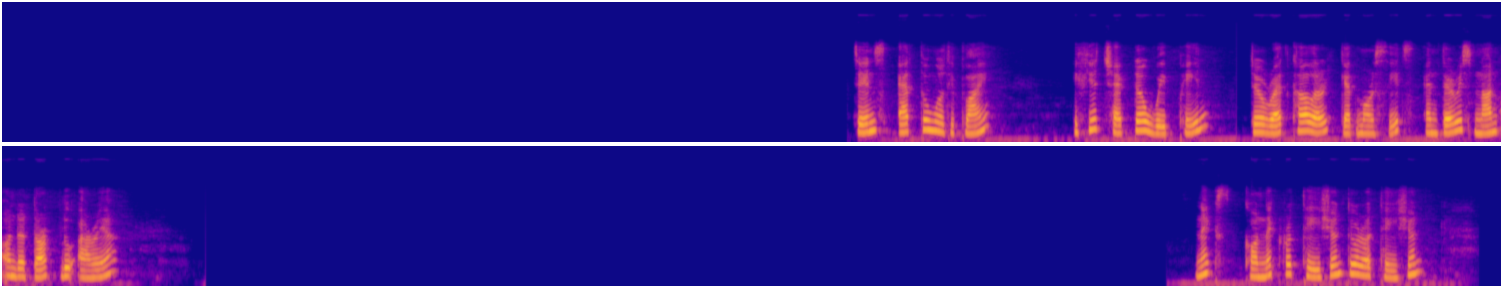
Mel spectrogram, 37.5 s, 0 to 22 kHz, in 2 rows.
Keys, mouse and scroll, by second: 2.3 scroll up 1, 2.3-2.6 scroll down 4, 2.6 middle click, 3.0 middle click, 3.3 scroll down 1, 3.6-4.3 scroll up 3, 12.9 scroll up 5, 13.1 middle click, 13.4-15.4 scroll down 2, 15.9 middle click, 22.1 middle click, 22.6 middle click, 22.6 middle click, 23.2-23.8 scroll down 6, 23.8-25.5 scroll up 6, 25.5 scroll down 1, 25.8-26.2 scroll up 1, 26.2 middle click, 26.4-26.8 scroll up 3, 27.1 middle click, 28.0-28.7 scroll down 7, 31.2 scroll down 2, 31.6 scroll up 6, 36.7 scroll down 1, 37.0-37.4 scroll up 4.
